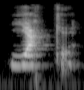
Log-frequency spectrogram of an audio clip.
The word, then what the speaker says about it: Jacke: When you see a C and K together, they are pronounced as K. Jacke.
